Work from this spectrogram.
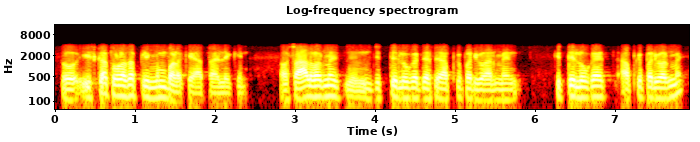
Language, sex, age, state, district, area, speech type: Hindi, male, 60+, Madhya Pradesh, Balaghat, rural, conversation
